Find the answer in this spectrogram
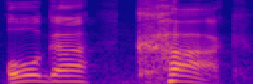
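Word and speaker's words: Olga Koch: And they have a big act coming in, and that is Olga Kok. Yeah, that's how it's pronounced, okay?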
